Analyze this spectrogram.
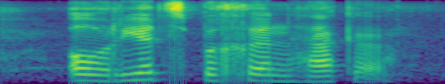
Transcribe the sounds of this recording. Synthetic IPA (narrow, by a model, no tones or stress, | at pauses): ʔɐlˠriətsbəχənɦækə̰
